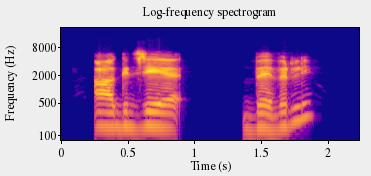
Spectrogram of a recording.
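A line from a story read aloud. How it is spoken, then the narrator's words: Plain question. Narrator (Russian): спросила Мими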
